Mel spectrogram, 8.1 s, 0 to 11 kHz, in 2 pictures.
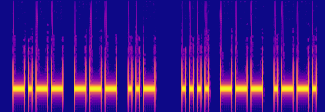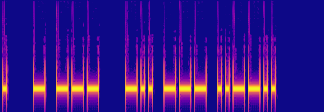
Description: Morse code, heard as a keyed tone, about 25 wpm, 700 Hz. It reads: YOU HOPE TO DO?
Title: Sentences from Top 1000 Words 25wpm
